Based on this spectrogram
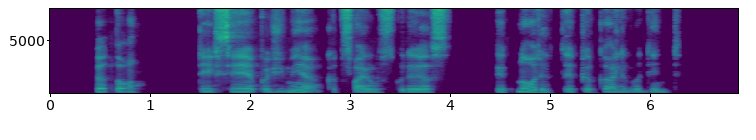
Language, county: Lithuanian, Vilnius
